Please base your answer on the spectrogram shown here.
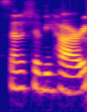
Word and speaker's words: Sanāthāvihārī: Sanāthāvihārī. Did I get it right? Sanāthāvihārī. Correct. Yes. It's the TA that I often get stumble over.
